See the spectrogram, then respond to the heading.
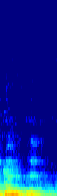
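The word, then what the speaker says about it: Aduba: Uzo Adoba.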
